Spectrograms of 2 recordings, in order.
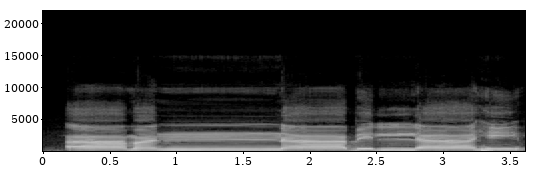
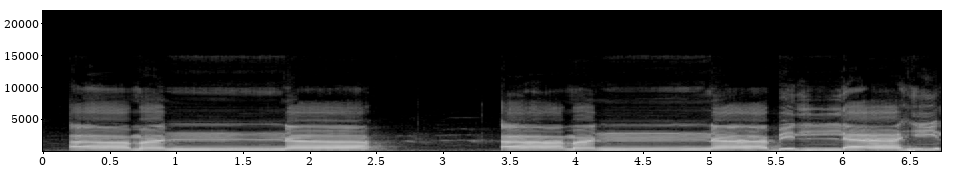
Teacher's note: یہ حمزہ کھڑا زبر آ کھینچیں گے اور نون پہ ہم نے غنہ کرنا ہے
